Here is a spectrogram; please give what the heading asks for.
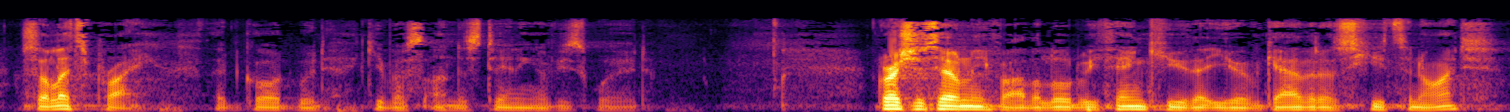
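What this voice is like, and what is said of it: Throaty, hoarse whispering voice. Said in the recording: “I'm whispering throatily into the microphone”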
